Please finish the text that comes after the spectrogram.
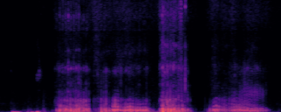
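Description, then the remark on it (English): A person imitates a cat's purr: a raspy, rumbling voice purring in a few drawn-out bursts separated by short breaths, with no other talking. “I'm a happy girl when I'm purring.”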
